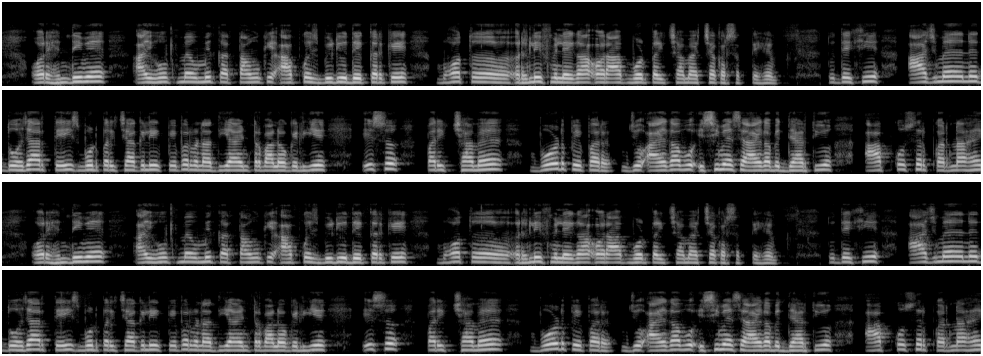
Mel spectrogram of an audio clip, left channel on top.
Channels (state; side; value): normal; both; correlation 0.88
